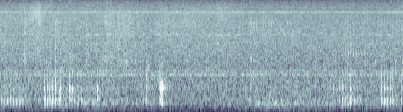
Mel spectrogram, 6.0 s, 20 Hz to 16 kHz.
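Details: Dinah, a 14-year-old adopted house cat, purrs while getting a massage during early evening lap time on April 16, 2020; soft low rumbling bursts come in and out with her breathing, separated by quiet stretches and a faint click.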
